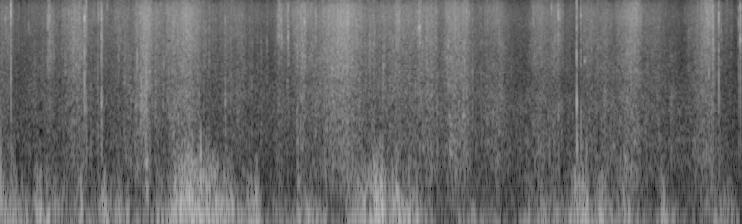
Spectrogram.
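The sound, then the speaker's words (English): Someone walks off the path through waist-high brambles while searching for pines. Dense rustling and scraping of stems and leaves is mixed with irregular footfalls and stays loud and continuous throughout. “Funny thing with brambles, isn't it? Walk through them for half an hour.”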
